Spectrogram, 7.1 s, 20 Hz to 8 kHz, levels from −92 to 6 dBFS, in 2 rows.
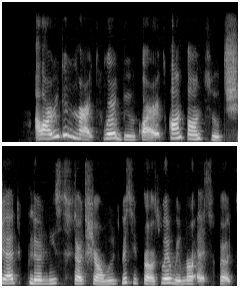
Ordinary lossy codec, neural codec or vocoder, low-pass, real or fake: none; autoencoder, 22.05 kHz, a latent of 192 numbers a frame, VITS, trained on one speaker; 7.2 kHz; fake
